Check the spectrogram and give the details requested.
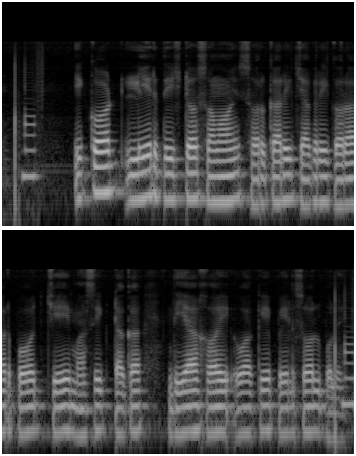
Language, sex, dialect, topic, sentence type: Bengali, male, Jharkhandi, banking, statement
